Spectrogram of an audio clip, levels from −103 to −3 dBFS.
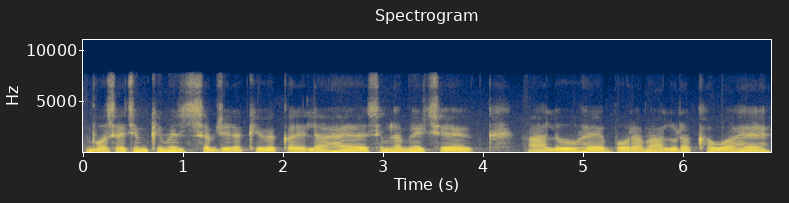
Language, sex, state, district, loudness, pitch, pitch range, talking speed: Hindi, male, Uttarakhand, Tehri Garhwal, -13 LUFS, 120 Hz, 115-120 Hz, 185 wpm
